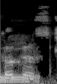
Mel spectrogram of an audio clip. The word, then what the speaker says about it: Cocos: How do you say it? Cocos 2D? – Cocos 2D, yeah. Because yeah. Cocos is actually a city, apparently. It's just it's completely coincidence that it sounds kind of like Coco. – Right. – It's spelled C-O-C-O-S.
